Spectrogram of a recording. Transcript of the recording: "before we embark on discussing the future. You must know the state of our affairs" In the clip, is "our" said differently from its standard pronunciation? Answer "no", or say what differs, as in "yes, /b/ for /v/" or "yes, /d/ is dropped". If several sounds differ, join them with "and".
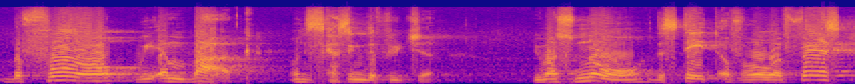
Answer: yes, /l/ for /ɹ/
